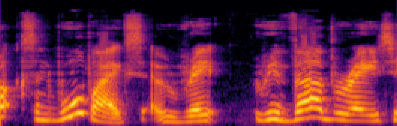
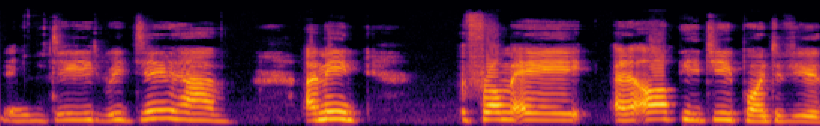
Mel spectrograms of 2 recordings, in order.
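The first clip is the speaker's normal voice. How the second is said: ordinary talk, nothing marked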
